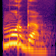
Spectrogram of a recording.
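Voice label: "мургӧм", Komi, female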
